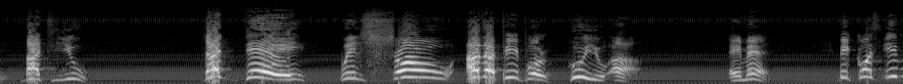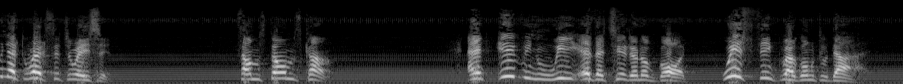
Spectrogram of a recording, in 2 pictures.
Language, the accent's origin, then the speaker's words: English; South Africa; we are South African, but we are not all the same.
